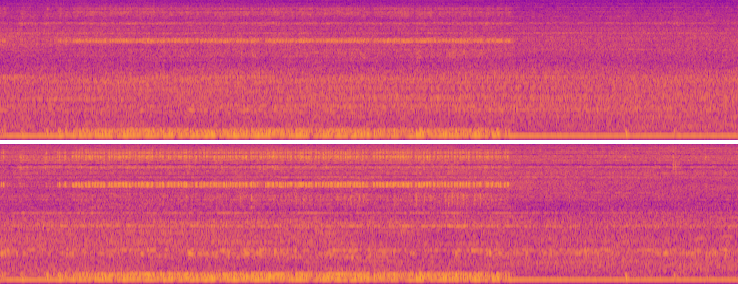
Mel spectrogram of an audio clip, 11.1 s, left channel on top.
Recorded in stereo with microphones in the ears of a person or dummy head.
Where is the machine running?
65° right (ahead or behind), 0.8 m.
